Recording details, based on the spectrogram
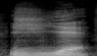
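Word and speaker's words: Җ: Well, the letter goes from being a zhe to a zhe. Listen to how the zh in its spelling sounds. It's almost like a d. Perfect, because that's exactly how it's notated phonetically. Zh.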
